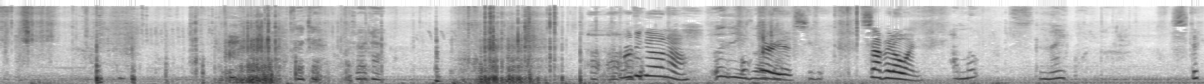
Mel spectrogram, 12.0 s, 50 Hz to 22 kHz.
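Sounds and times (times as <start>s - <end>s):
rod scraping plastic jug: 0.0s - 3.8s, 4.4s - 5.9s.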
